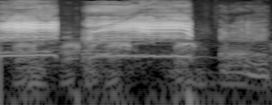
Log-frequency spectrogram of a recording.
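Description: A pig named Gilbert squeals nervously in three loud, shrill bursts, the middle one longest, each harsh and high-pitched with brief gaps between them.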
